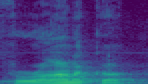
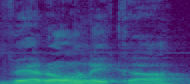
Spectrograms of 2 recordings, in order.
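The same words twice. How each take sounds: First: The name is said with an English pronunciation. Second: The name is said with an Italian pronunciation. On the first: "It's Veronica in in the United, you know, in, in English" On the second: "I'm going to try to pronounce it the way they do in Italy"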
